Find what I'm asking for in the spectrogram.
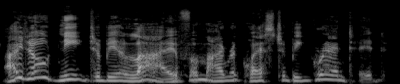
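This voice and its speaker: A man's voice: high-pitched, lively intonation, bright, forceful tone, no room sound, voice pushed up, full character voice. A man playing a cool, stern old woman. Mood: earnest. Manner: cool, firm, slow and deliberate.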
